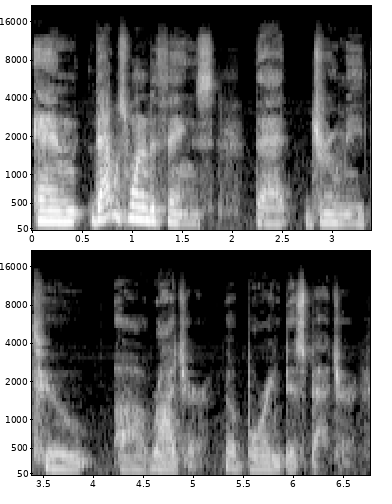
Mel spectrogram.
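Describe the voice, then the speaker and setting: A somewhat breathy man at a very slow pace, with lively intonation. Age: 60s. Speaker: video blogger. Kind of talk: vlog tribute monologue. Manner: halting, many fillers and repetitions.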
